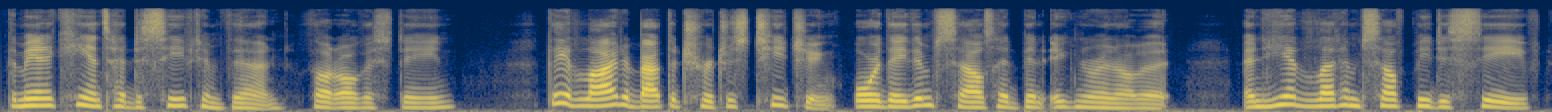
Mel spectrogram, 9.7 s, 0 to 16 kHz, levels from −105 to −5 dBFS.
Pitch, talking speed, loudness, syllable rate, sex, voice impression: 185 Hz, 185 wpm, -19 LUFS, 5.5 syllables/s, female, feminine, adult-like, tensed, powerful, slightly muffled, slightly raspy, intellectual, slightly calm, lively, strict, slightly intense, sharp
